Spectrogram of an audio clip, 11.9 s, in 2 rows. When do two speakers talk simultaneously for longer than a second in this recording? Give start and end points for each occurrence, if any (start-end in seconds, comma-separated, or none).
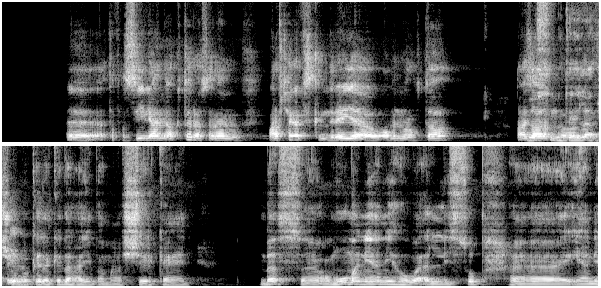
5.2-6.5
